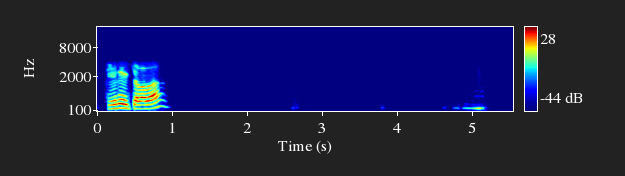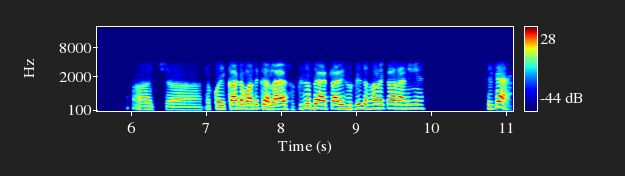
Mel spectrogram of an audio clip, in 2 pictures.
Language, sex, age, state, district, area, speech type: Dogri, male, 30-45, Jammu and Kashmir, Samba, rural, conversation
